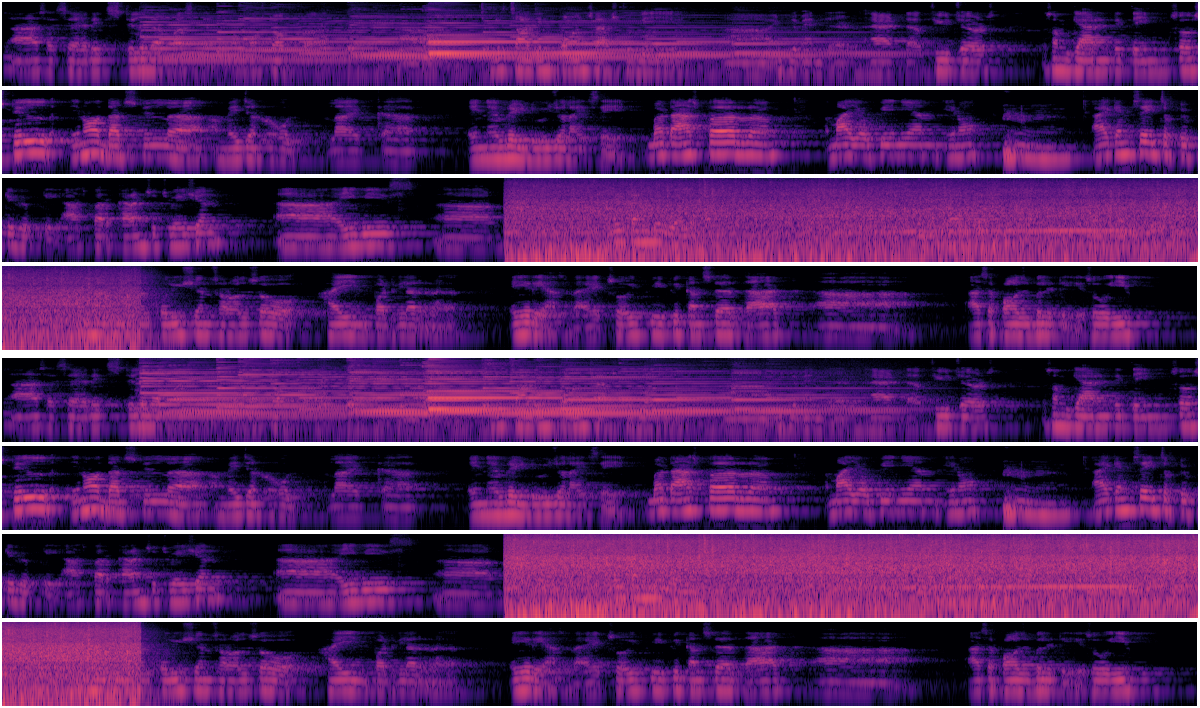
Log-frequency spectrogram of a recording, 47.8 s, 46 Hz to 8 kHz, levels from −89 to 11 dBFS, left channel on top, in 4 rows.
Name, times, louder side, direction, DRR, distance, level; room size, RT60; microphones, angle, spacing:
voice 1, 0.0-3.3 3.9-6.9 7.2-9.9 10.4-16.1 16.6-19.7 20.2-26.1 26.7-28.9 29.9-34.0 34.5-40.5 41.0-43.7 44.0-45.0 45.5-47.2, left 1 dB, 15° left, 1.3 m, -44 dB
Harp, 1.3-9.1, right 4 dB, 90° right, 1.1 m, -37 dB
Rain, 28.9-37.3, right 8 dB, 55° right, 0.7 m, -32 dB
27.0 x 19.5 x 7.4 m
head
